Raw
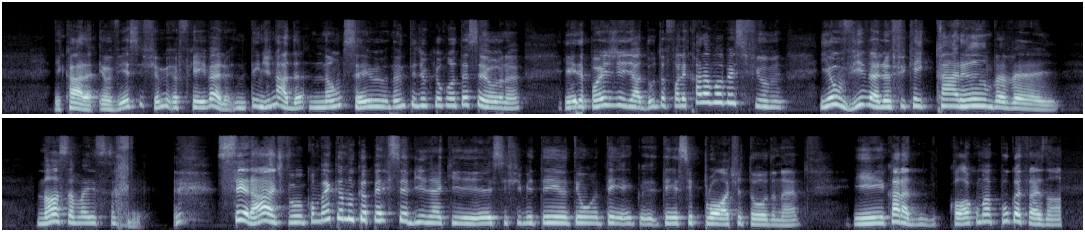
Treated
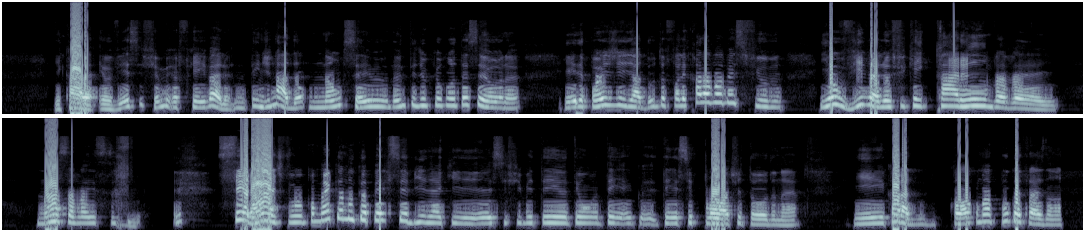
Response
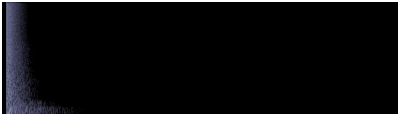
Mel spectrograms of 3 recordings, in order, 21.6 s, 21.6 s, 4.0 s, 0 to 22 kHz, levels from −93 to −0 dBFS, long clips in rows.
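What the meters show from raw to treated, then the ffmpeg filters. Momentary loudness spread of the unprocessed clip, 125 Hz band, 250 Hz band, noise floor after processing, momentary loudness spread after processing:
12 LU, −4.0 dB, −4.0 dB, −79 dBFS, 15 LU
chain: -af "afwtdn=0.0562,equalizer=frequency=160:width_type=o:width=0.33:gain=-8,equalizer=frequency=315:width_type=o:width=0.33:gain=-8,equalizer=frequency=800:width_type=o:width=0.33:gain=5,equalizer=frequency=2000:width_type=o:width=0.33:gain=-9,equalizer=frequency=3150:width_type=o:width=0.33:gain=8,aeval=exprs='(mod(3.35*val(0)+1,2)-1)/3.35':channel_layout=same"

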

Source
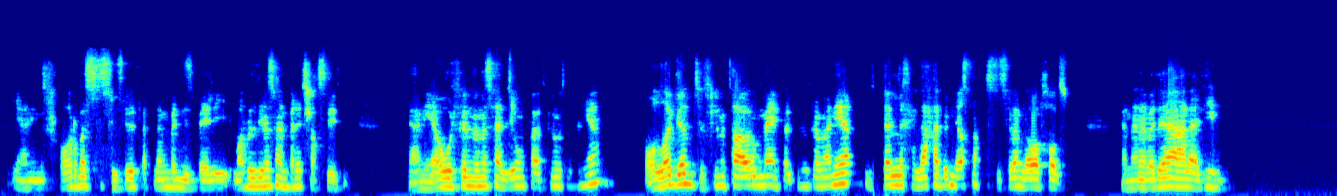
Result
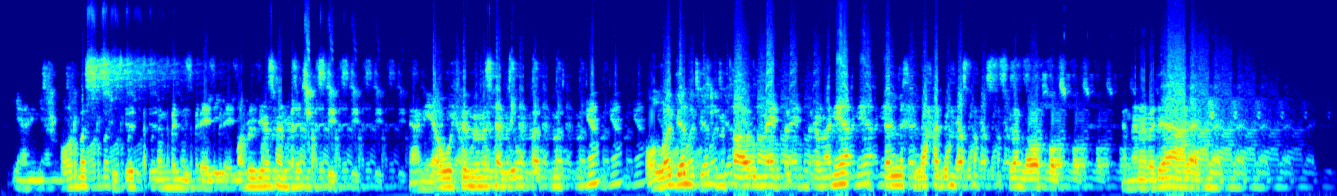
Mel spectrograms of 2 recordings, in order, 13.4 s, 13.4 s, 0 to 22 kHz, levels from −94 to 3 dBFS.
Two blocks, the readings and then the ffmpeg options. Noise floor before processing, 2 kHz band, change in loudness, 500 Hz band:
−82 dBFS, −2.5 dB, −0.5 dB, 0.0 dB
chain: -filter_complex "[0:a]acrossover=split=740[link_01][link_02];[link_02]asoftclip=type=hard:threshold=-29.5dB[link_03];[link_01][link_03]amix=inputs=2:normalize=0,aecho=1:1:234|468|702|936|1170:0.316|0.142|0.064|0.0288|0.013"

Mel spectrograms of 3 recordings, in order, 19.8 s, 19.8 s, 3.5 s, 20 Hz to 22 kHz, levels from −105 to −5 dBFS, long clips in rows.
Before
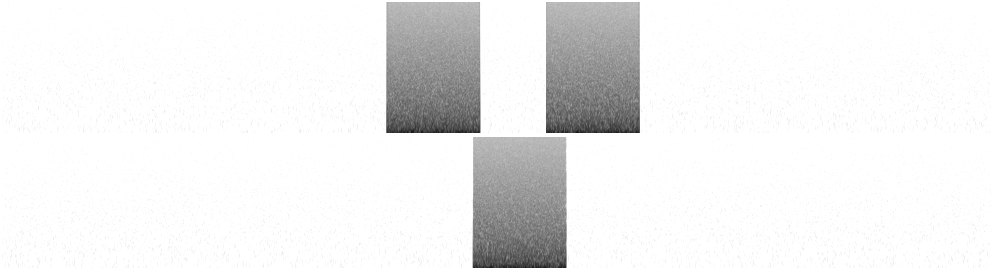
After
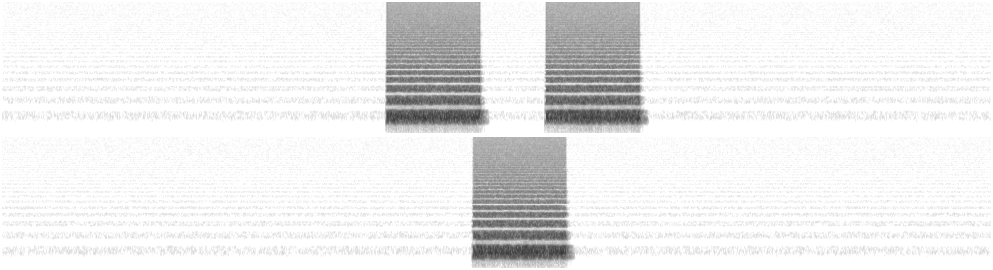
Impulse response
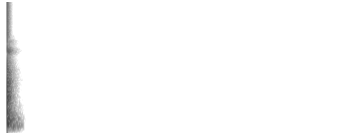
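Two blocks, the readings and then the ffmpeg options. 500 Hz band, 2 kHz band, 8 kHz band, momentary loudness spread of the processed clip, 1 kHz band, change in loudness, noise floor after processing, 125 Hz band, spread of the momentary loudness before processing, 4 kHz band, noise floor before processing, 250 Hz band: +7.5 dB, +5.0 dB, +2.5 dB, 7 LU, +3.5 dB, −1.0 dB, −82 dBFS, below −40 dB, 8 LU, +3.5 dB, −85 dBFS, −3.0 dB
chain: -filter_complex "[0:a]asplit=2[link_01][link_02];[1:a]atrim=start_sample=2205,afade=type=out:start_time=0.19:duration=0.01,atrim=end_sample=8820,asetrate=70560,aresample=44100[link_03];[link_02][link_03]afir=irnorm=-1:irlink=0,volume=-16dB[link_04];[link_01][link_04]amix=inputs=2:normalize=0,afftfilt=real='re*eq(mod(floor(b*sr/1024/300),2),1)':imag='im*eq(mod(floor(b*sr/1024/300),2),1)':win_size=1024:overlap=0.75,volume=5.5dB"

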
